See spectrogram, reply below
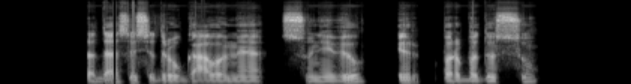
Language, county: Lithuanian, Šiauliai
